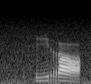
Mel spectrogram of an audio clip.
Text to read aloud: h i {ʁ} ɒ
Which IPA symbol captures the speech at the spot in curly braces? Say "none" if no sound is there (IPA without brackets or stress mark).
r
